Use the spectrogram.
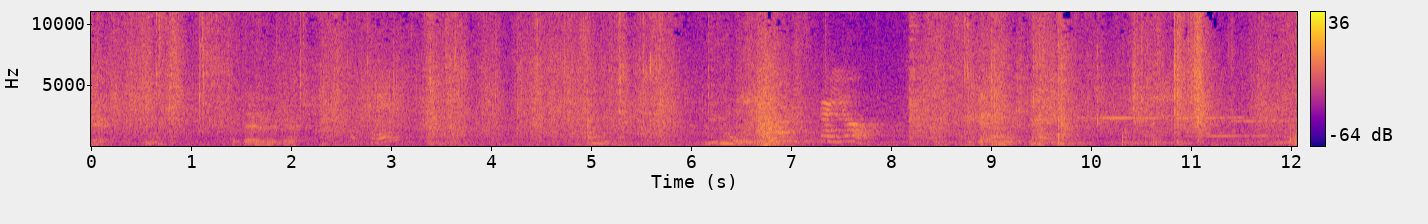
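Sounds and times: wrapping paper rustling: 0.0s - 6.2s.

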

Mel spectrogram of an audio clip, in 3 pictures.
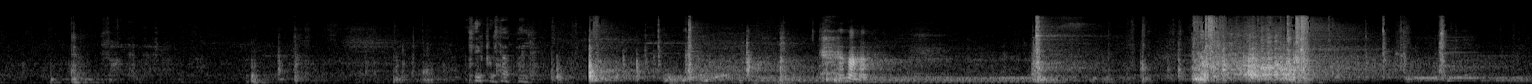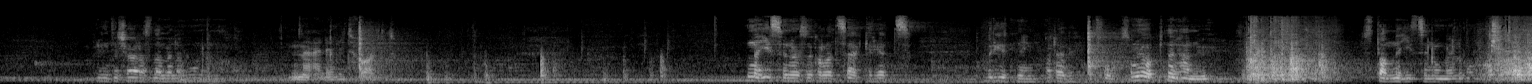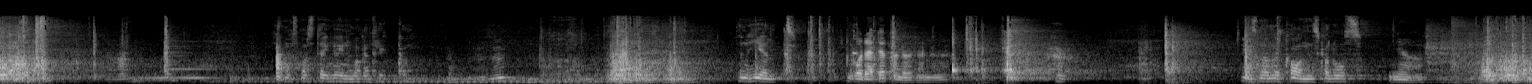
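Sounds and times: low steady hum: 4.5s - 38.7s.

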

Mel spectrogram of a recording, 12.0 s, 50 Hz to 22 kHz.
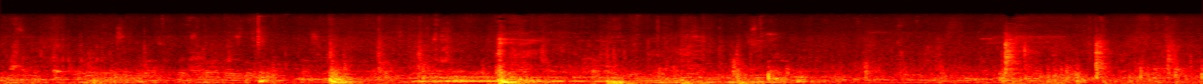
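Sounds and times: people talking quietly: 0.0s - 12.0s
steady low rumble: 3.7s - 9.8s.

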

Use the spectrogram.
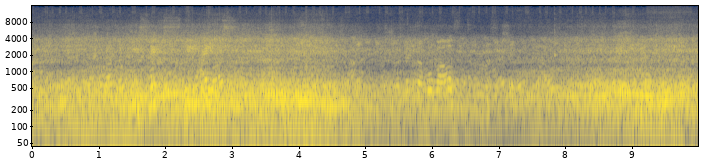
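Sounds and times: go-kart engine running: 0.0s - 10.0s.

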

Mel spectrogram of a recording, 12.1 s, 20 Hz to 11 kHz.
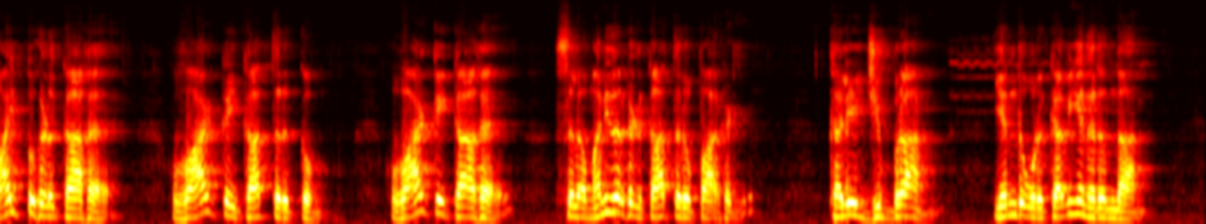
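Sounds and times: man speaking into a microphone: 0.0s - 7.7s, 8.3s - 11.6s
phone ringing: 8.9s - 11.8s.

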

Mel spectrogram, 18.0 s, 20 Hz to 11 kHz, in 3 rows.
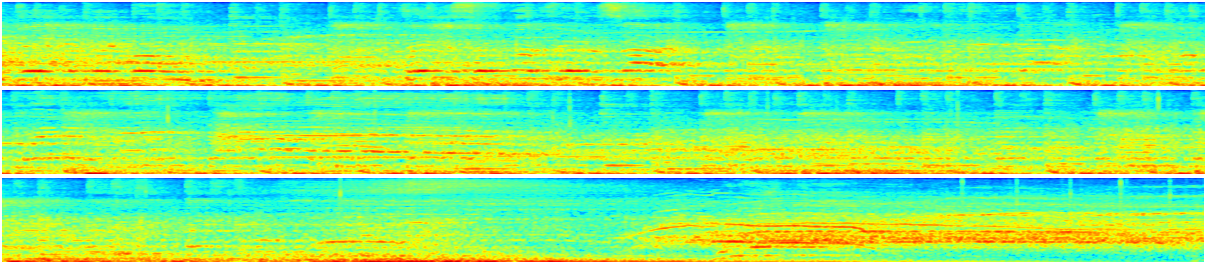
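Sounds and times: live pop band with guitars: 0.0s - 14.7s
audience cheering and screaming: 0.0s - 18.0s.

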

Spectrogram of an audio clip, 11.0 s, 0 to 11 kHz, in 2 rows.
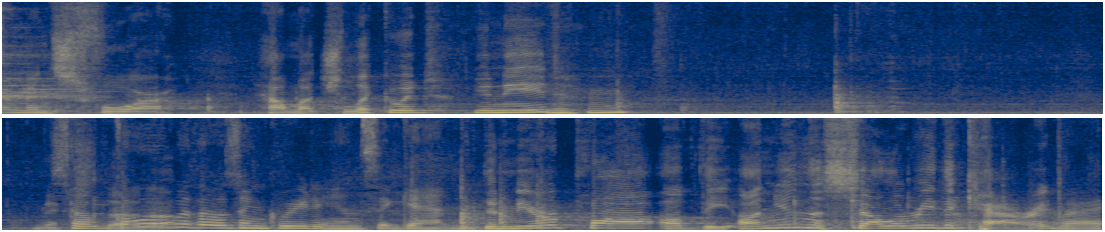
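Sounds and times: wooden spoons stirring rice: 7.9s - 11.0s.

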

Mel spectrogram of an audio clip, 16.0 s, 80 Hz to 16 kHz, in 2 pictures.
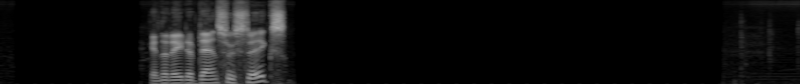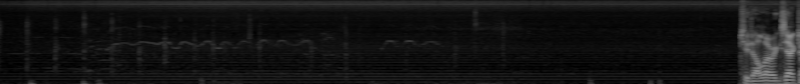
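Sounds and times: faint electrical hum: 7.2s - 16.0s.

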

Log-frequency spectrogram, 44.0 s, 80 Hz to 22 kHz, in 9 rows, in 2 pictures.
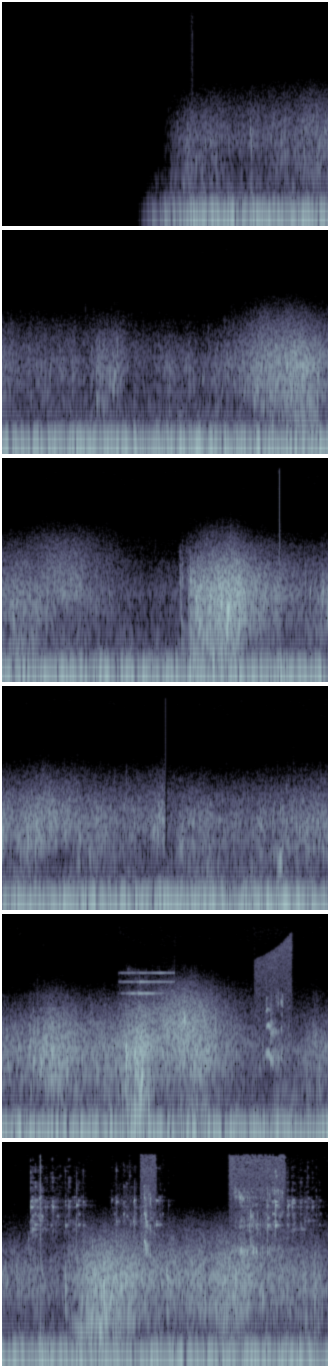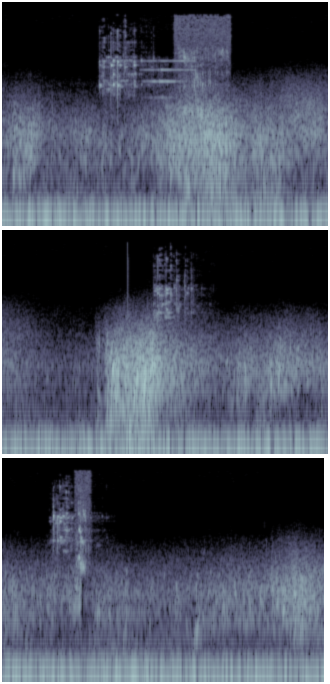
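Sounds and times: deep rumble drone: 11.1s - 43.3s
faint high crackles: 27.9s - 29.2s.

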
